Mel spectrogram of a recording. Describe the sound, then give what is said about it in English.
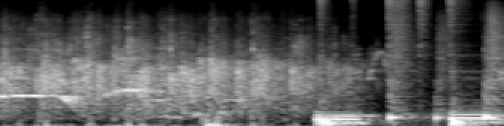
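An audience claps steadily in a dense, crackling wash of applause for a guest on stage, and loud voices and whoops burst out over it toward the end. “Can we have a little round of applause in the meantime”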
